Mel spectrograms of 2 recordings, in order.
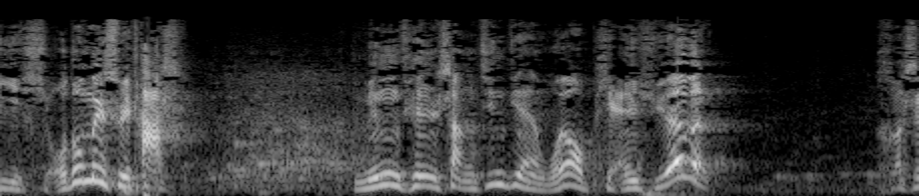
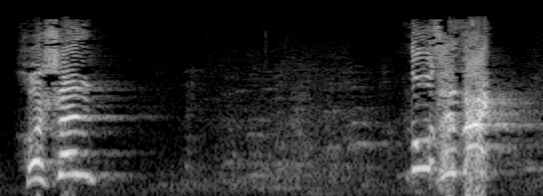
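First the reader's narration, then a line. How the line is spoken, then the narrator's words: Calling out. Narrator (Chinese): 皇上已经喊了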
